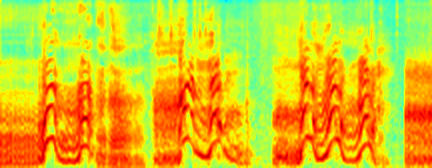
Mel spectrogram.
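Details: Pet Chihuahua mix putting on a tough act while guarding a bone: close, loud snarling growls with wavering, rising-and-falling whiny tones, repeated in uneven bursts about twice every two seconds.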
